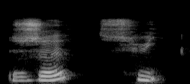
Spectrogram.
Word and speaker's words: suis: être maintenant nous avons je suis commence par écrire les lettres par dire les lettres du mot je et ensuite les lettres du mot suit n'oublie pas la lettre muette à la fin maintenant nous avons il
